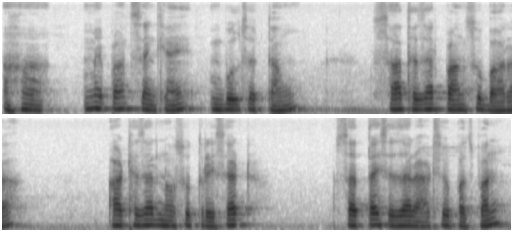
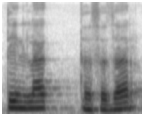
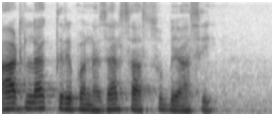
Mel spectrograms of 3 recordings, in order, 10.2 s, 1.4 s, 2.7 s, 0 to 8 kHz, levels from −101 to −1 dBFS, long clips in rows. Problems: low volume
